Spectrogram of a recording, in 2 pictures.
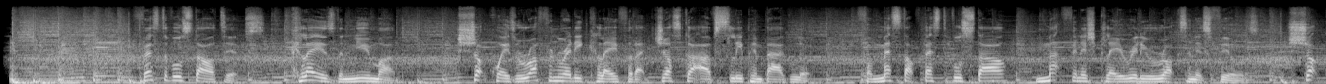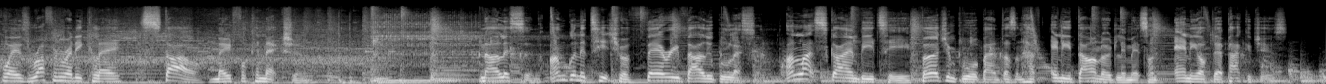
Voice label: Commercials Mix

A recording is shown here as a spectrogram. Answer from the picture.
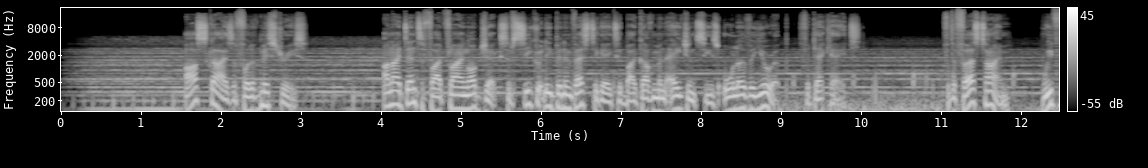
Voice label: UFOs Documentary

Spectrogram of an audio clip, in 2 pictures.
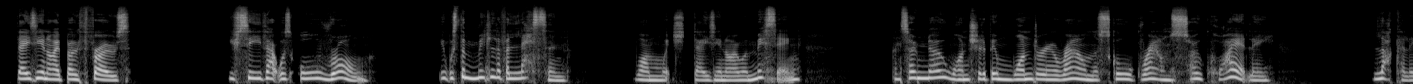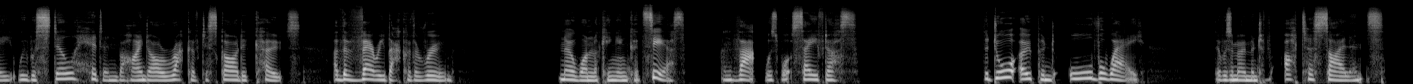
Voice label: Audiobook; Murder Most Unladylike

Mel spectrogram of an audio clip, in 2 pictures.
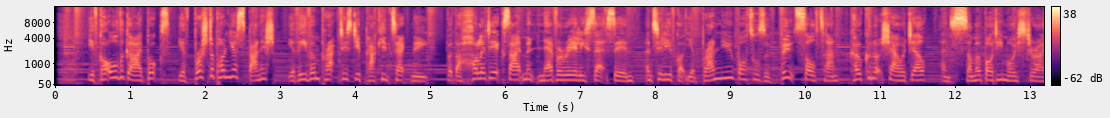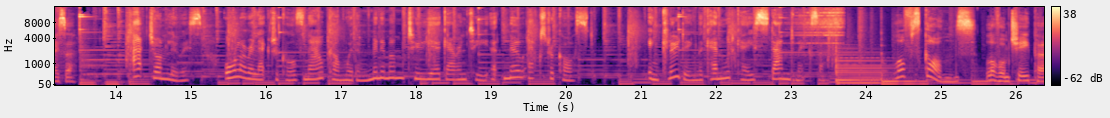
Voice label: Commercial Showreel

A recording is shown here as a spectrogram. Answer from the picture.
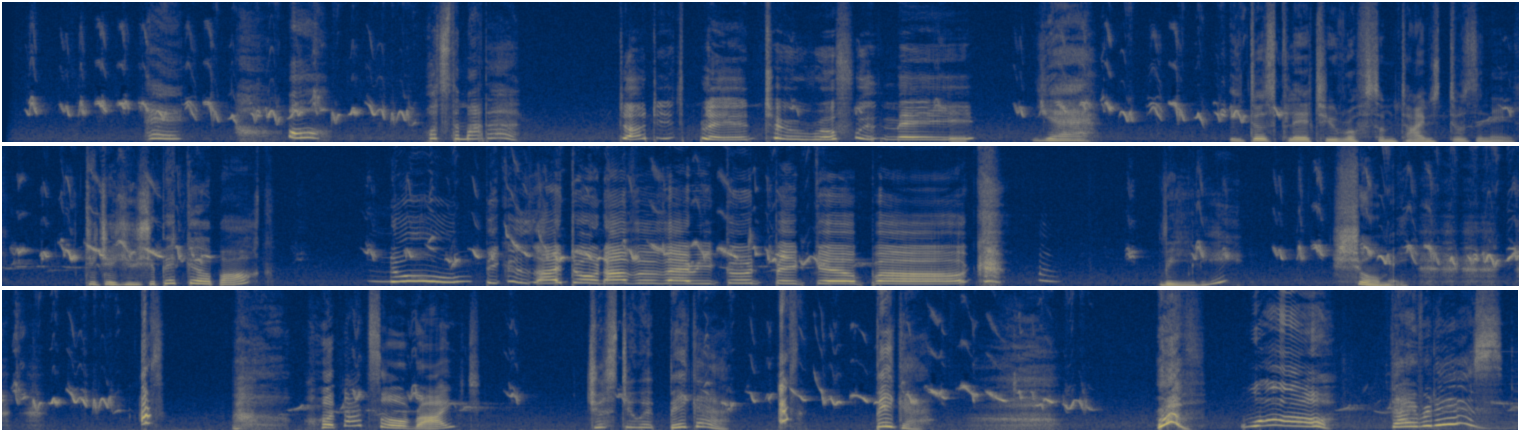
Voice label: Animation Kids Cartoon

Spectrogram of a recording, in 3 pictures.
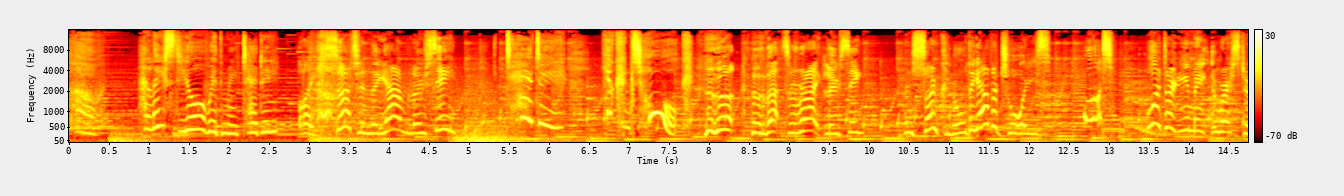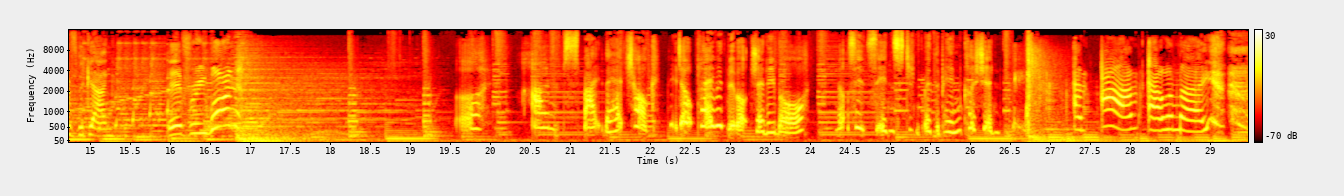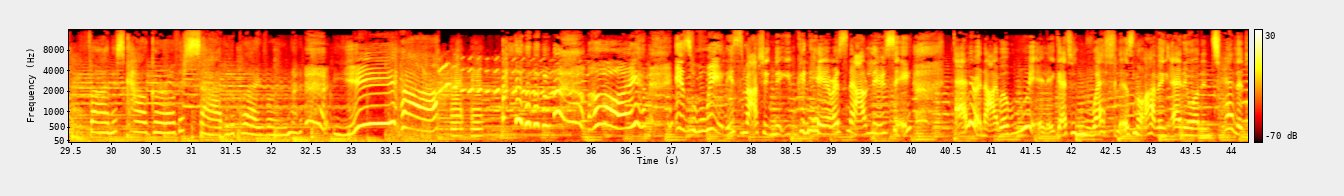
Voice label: Animation

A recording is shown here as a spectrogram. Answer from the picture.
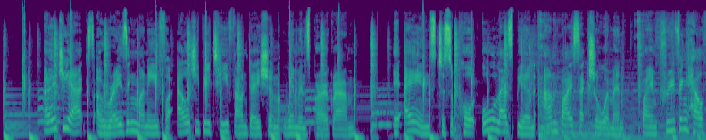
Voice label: Commercials Montage; Clear

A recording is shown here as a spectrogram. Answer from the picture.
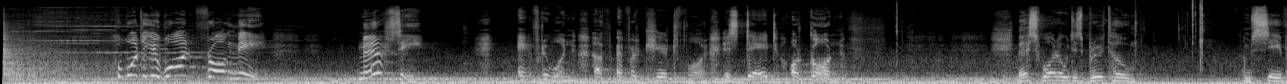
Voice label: Gaming Everyman Natural; Gaming Character; Everyman Scottish

